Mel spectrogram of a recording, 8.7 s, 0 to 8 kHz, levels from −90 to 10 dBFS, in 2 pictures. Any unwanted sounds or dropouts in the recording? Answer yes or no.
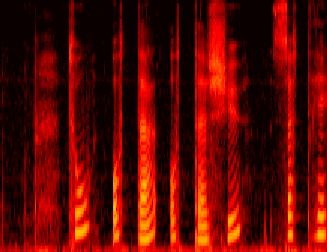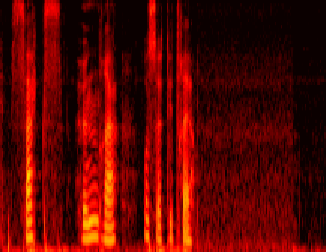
no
